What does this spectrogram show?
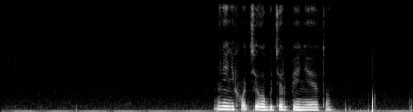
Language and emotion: Russian, sad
